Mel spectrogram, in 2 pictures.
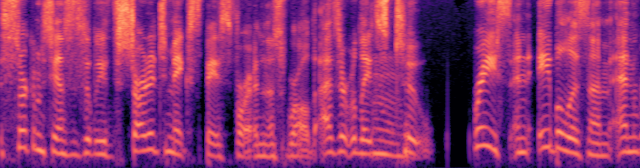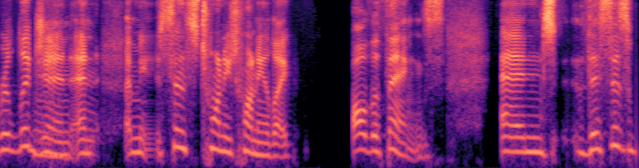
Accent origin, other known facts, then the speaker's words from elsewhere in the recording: Seattle, Washington, United States; I'm from Seattle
